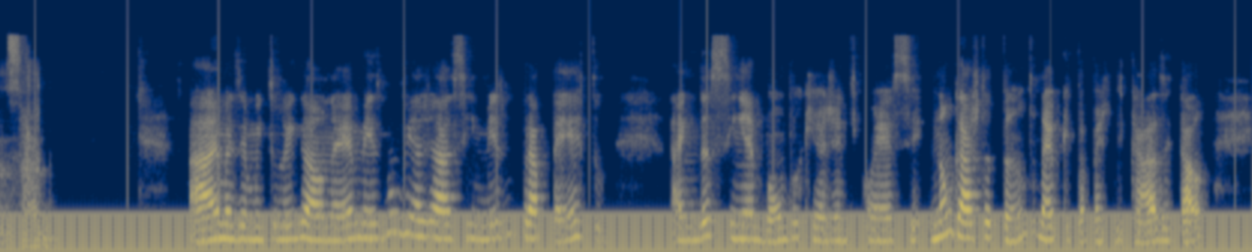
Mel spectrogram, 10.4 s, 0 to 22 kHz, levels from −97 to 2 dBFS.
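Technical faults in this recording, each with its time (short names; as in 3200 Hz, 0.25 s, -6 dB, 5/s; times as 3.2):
buzz 50 Hz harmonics 12 -29 dBFS
tick 78 rpm -18 dBFS
1.83 gap 4.4 ms
5.9 pop -13 dBFS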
